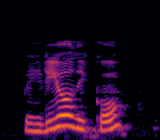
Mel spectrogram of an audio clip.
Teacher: ¿Dónde recae la mayor fuerza de voz? En la sílaba dio, ¿verdad?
